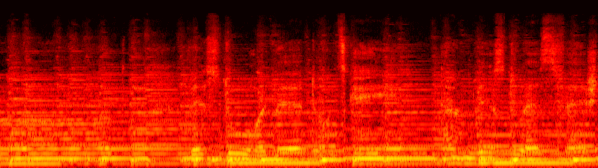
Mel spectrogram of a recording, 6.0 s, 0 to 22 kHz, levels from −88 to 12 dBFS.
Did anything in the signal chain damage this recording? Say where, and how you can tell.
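No, nothing audible points to damage at any stage of the chain, from capture through to playback.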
